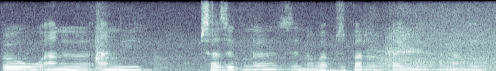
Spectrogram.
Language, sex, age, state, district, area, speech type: Bodo, female, 45-60, Assam, Kokrajhar, rural, spontaneous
